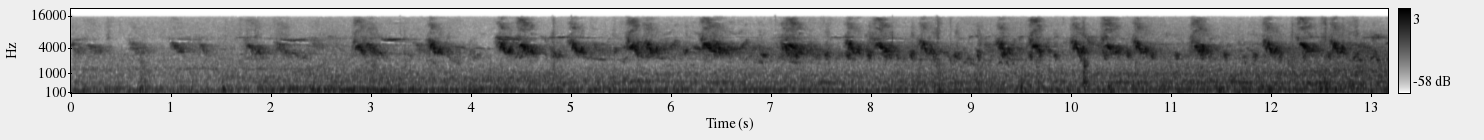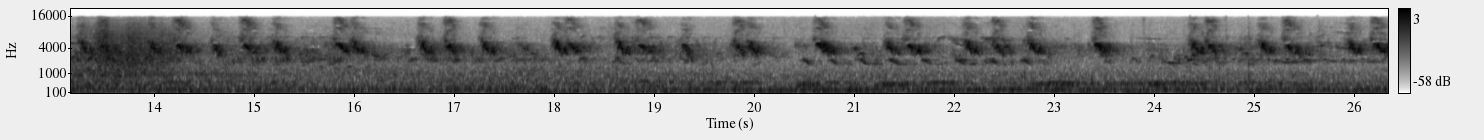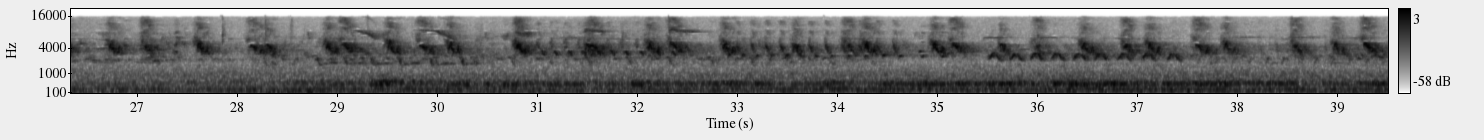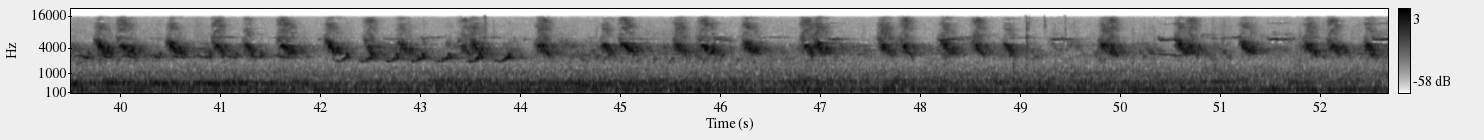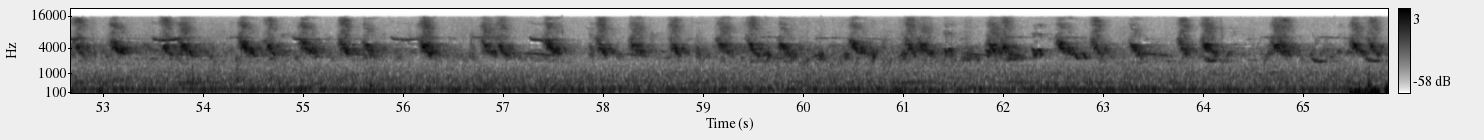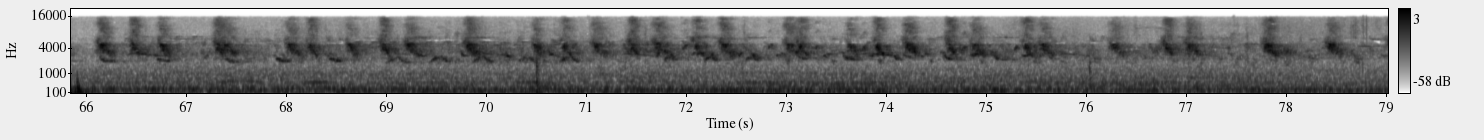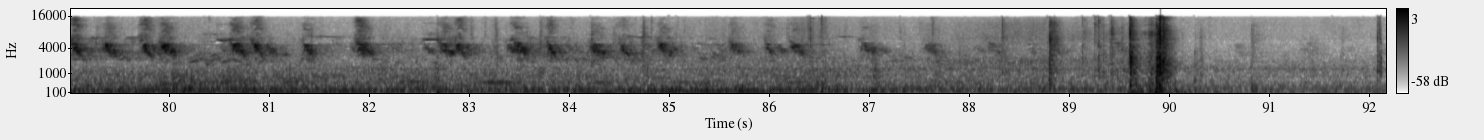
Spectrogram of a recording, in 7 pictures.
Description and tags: Birds From A Balcony At Sunrise In Denton Texas [032912]
This audio was recorded from my balcony in downtown Denton, Texas near the University of North Texas at 6:30AM in the morning, just after the sun had risen. All sorts of birds can be heard in the nearby trees. A car drives by in the distance, splashing through a puddle, and at the close of the recording, I walk inside, shut the door, and turn off the Sony ICD-UX512 Voice Recorder.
